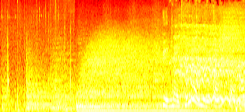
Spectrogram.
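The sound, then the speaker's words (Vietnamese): A frightened horse neighs shrilly and gallops off. After brief talk, a rushing burst of hoof clatter starts, then loud wavering whinnies ring out over the continuing hoofbeats. “Chuyện này khiến con ngựa hoảng sợ phóng đi.”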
